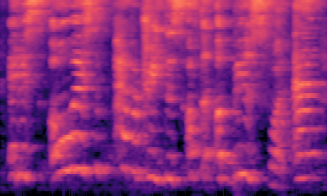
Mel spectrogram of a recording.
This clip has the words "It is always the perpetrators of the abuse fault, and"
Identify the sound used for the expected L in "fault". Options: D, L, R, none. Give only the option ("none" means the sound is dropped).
none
